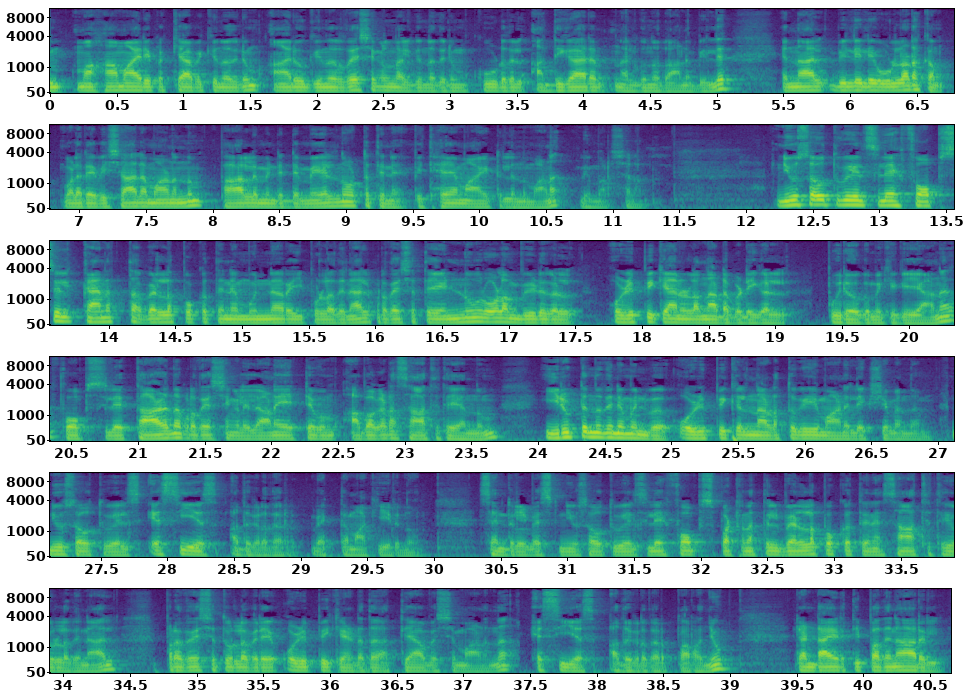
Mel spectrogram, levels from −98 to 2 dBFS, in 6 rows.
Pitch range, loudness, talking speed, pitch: 85-100 Hz, -19 LUFS, 95 wpm, 95 Hz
